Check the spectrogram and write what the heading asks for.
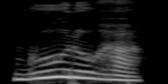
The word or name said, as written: ಭೂರುಹ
